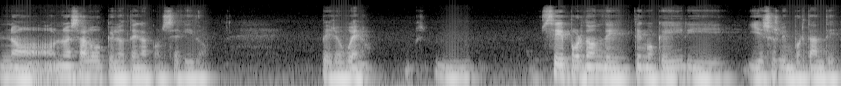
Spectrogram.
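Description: A woman with a very deep, low pitch speaks somewhat breathily at a fairly slow pace, with monotone, flat intonation, long, frequent pauses and big swings in loudness. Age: 40s. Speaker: parent giving a testimonial. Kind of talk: testimony. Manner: halting, many fillers and repetitions. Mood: reflective, calm. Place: home room. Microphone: phone near.

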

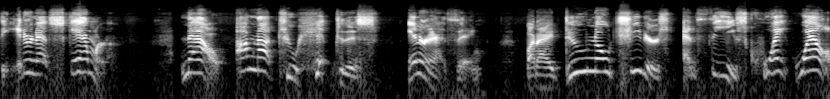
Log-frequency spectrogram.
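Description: In a put-on character voice at an extremely high pitch, the speaker goes at a fairly slow pace. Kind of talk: comic character monologue. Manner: pompous, self-satisfied, goofy.

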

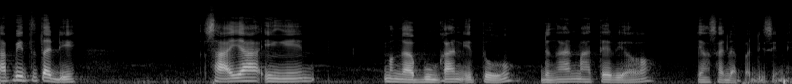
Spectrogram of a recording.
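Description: A man at a very slow pace, with lively intonation and long, frequent pauses. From Indonesia. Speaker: visual artist; interviewee. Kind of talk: interview. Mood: calm, reflective. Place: garden. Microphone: lapel.

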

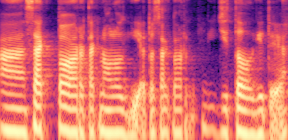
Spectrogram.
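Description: Against a quiet background, a woman talks in a very deep, low pitch with monotone, flat intonation. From Indonesia. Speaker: podcast host. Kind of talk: casual interview chat; interview question. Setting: studio room. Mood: calm, curious. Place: studio. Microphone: studio mic.

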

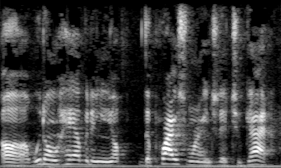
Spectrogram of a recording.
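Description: A woman talks at a fairly quick pace, her fairly low voice carrying vocal fry and very wide pitch swings. Light background noise sits underneath. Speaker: food vlogger. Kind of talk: casual eating vlog storytelling. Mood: annoyed storytelling, animated. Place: home room. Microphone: phone near.

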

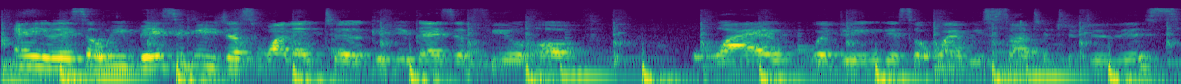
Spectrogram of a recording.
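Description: A woman talks at a very fast pace while clear music plays in the background. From Zambia. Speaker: podcast host. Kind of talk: casual talk to camera.

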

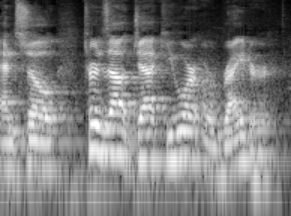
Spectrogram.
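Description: A man speaks at a fairly slow pace and medium pitch, with lively intonation and a bright, sharp tone. Room echo is audible.

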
